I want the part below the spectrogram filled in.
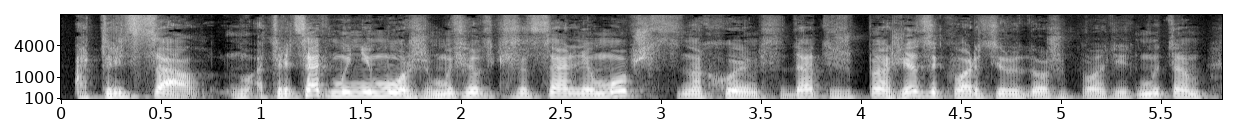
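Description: Racing along at a fairly high pitch with a darkish tone, this punk poet and musician from St Petersburg, Russia, in his late forties, chats casually as an interview guest. His talk wanders, is thick with profanity, and is full of false starts and repeated words.

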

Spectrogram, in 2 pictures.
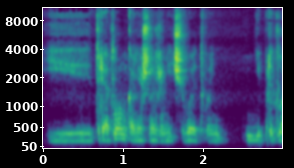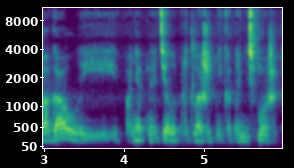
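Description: A husky, slightly mellow man in his forties speaks low and brisk with a flat delivery. He's an amateur triathlete appearing as a podcast guest, rambling reflectively through his racing life with lots of fillers in a casual interview chat.

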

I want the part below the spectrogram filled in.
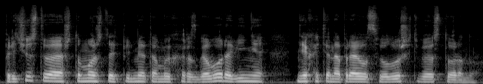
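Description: A man narrating a novel aloud in a calm, measured reading voice. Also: medium pitch. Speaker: audiobook narrator. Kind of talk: scripted narration.

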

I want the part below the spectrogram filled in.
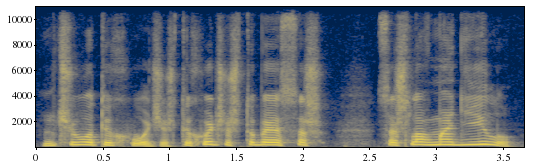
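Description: A man's voice: sits high, animated, a little fast, a little mellow, voice pushed up. A man voicing an exasperated mother who pleads with her stubborn son and then threatens him. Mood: pleading.

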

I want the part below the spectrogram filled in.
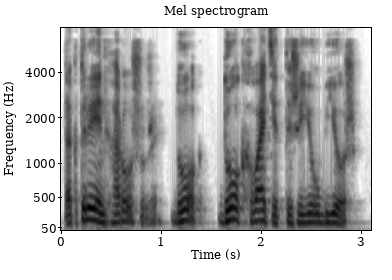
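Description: A man reading aloud, voicing a rough, mocking male barbarian comrade with a gruff, jeering manner. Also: medium pitch, moderate pace. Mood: urging.

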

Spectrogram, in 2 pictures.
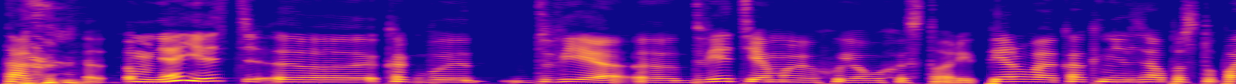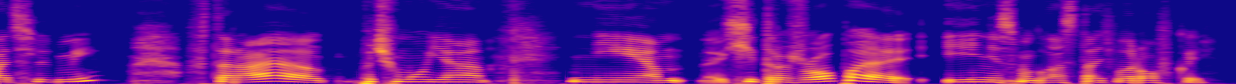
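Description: A woman's voice: mid-range voice, measured pace, smooth, no room sound, clean studio sound. A woman chatting casually as a podcast guest, with a wry, joking manner. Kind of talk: casual chat.

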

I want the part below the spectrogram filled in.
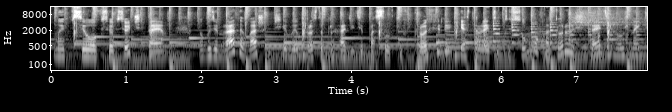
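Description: A woman's voice: fairly low pitch, lively intonation, fairly quick. Woman co-host over background music. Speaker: podcast co-host. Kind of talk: casual chat and show outro. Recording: music playing under the voice.

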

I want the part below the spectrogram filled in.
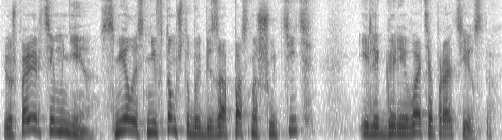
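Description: Man in his forties, talk show host, sarcastic and pointed, slightly high voice. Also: lively intonation, fairly quick, warm tone. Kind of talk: opinion monologue and interview.

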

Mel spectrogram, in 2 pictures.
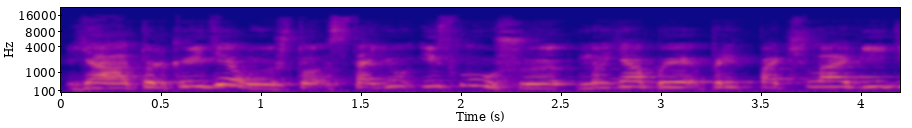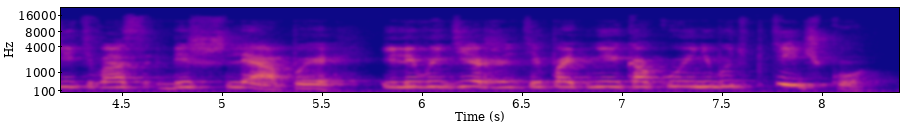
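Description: A man voicing a sharp-tongued old woman who scolds the police sarcastically. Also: high-pitched, normal speed, echoey room, voice pushed up, close to an everyday voice. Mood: sarcastic. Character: sharp-tongued sardonic old mother-in-law.

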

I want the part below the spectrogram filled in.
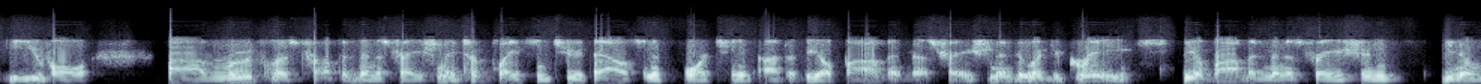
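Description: A man giving halting, explanatory commentary as an expert guest in a radio interview. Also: on the low side, creaky. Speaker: guest expert on immigration law. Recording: muffled, narrow radio audio.

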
